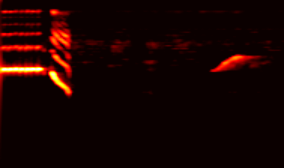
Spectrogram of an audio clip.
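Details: Common iora, wild, singing ngetir and answering other wild birds: a brief rapid trill, then a sharp downward slurred note, a pause, and a soft rising whistle.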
